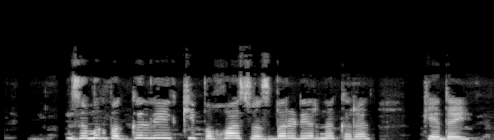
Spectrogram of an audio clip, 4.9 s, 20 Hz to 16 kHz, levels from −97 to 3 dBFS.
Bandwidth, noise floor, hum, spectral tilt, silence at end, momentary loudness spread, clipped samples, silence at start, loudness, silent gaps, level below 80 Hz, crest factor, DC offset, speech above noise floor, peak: 9.4 kHz; -50 dBFS; none; -3.5 dB/octave; 0.25 s; 8 LU; under 0.1%; 0.65 s; -17 LUFS; none; -70 dBFS; 18 dB; under 0.1%; 33 dB; 0 dBFS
